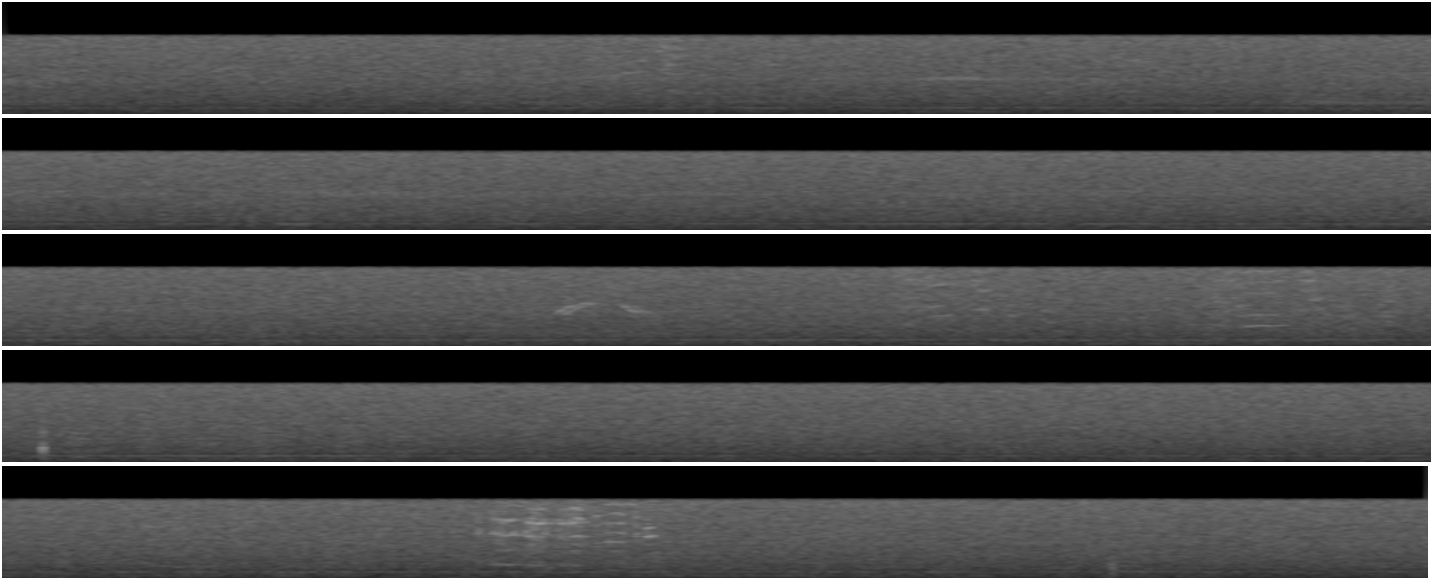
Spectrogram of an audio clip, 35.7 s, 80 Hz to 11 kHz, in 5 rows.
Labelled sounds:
20.5	20.7	Pacific white-sided dolphin, 1.9 to 2.2 kHz
31.0	31.5	Pacific white-sided dolphin, 4.0 to 5.6 kHz

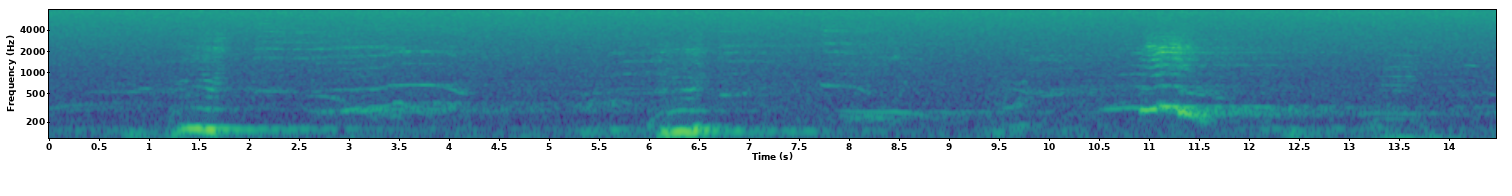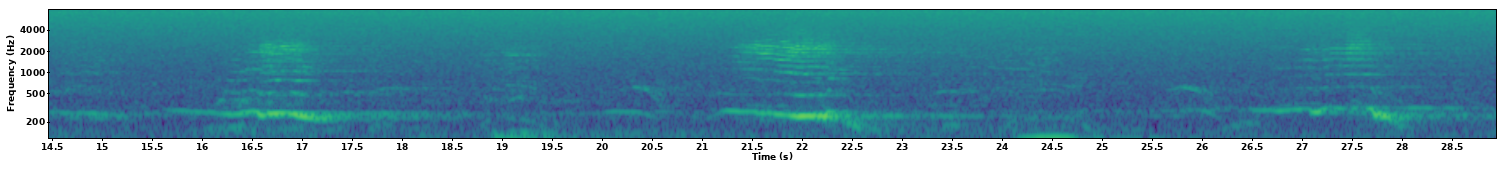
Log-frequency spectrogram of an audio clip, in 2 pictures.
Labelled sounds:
2.3	4.0	humpback whale, 1.7 to 2.8 kHz
5.7	7.0	humpback whale, 1.4 to 2.5 kHz
7.7	8.6	humpback whale, 1.4 to 4.1 kHz
10.7	11.4	humpback whale, 0.90 to 2.5 kHz
16.3	17.1	humpback whale, 0.99 to 2.7 kHz
21.3	22.3	humpback whale, 0.90 to 2.6 kHz
24.0	24.3	humpback whale, 1.1 to 1.2 kHz
27.2	27.7	humpback whale, 1.5 to 2.9 kHz

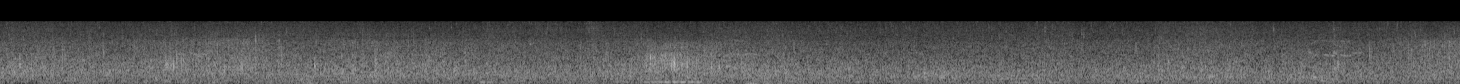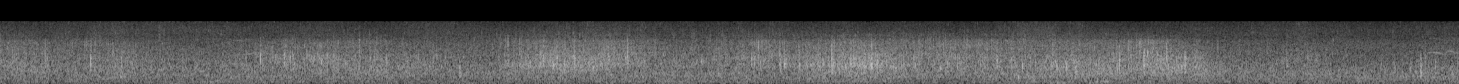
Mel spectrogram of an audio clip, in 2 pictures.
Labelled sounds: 12.9	13.6	killer whale, offshore, 1.2 to 3.2 kHz

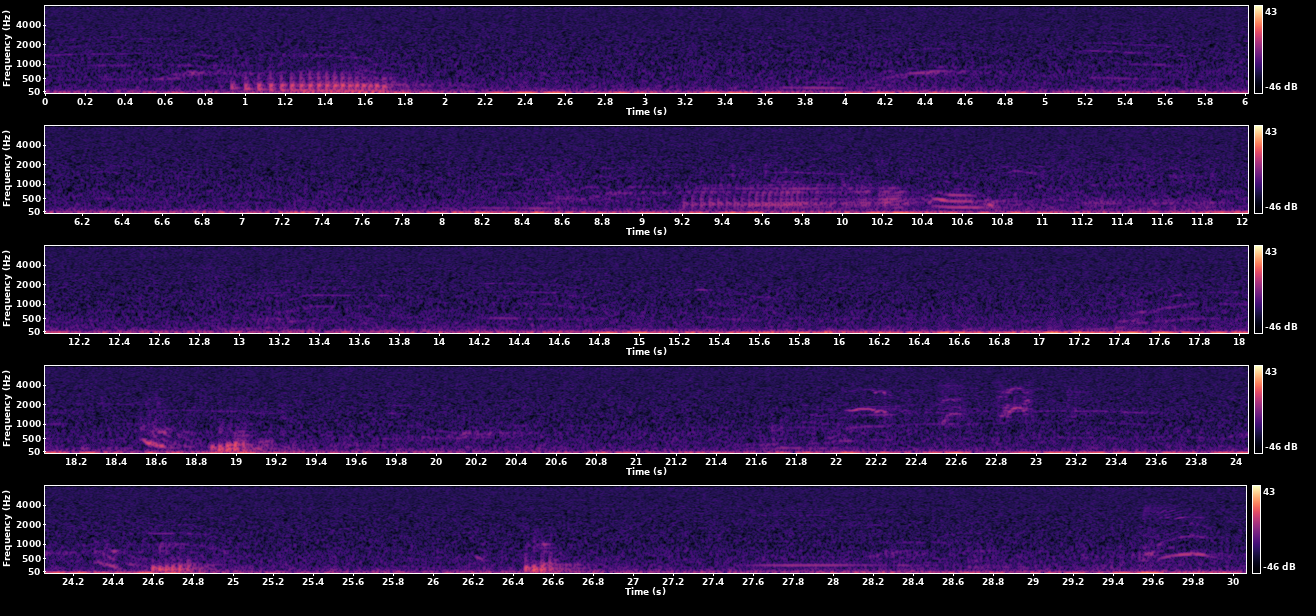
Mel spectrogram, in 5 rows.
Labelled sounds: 5.2	5.7	humpback whale, 0.90 to 1.7 kHz
9.7	9.9	humpback whale, 1.4 to 1.6 kHz
13.3	13.6	humpback whale, 1.3 to 1.4 kHz
14.2	14.6	humpback whale, 2.0 to 2.1 kHz
17.6	17.8	humpback whale, 0.80 to 1.1 kHz
22.0	22.7	humpback whale, 0.96 to 3.5 kHz
29.6	29.9	humpback whale, 0.93 to 2.7 kHz

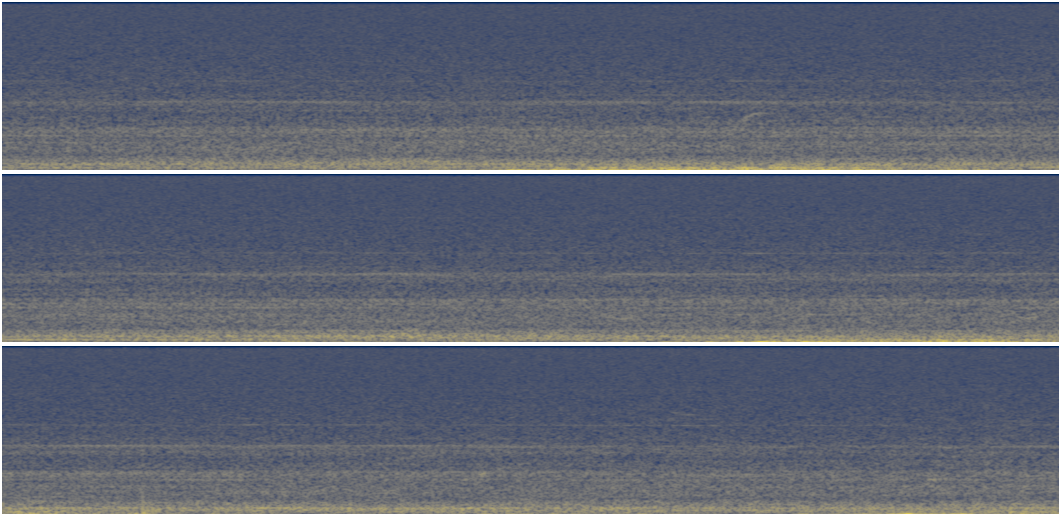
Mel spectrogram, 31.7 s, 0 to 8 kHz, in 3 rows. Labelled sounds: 7.4	7.7	humpback whale, 0.86 to 1.1 kHz

